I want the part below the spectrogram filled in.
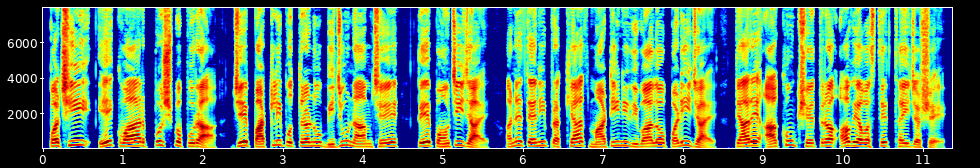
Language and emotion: Gujarati, neutral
